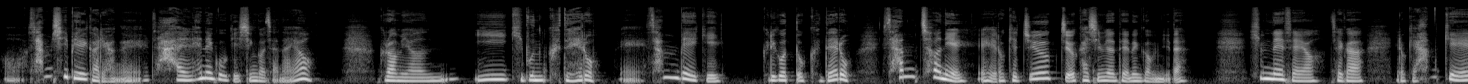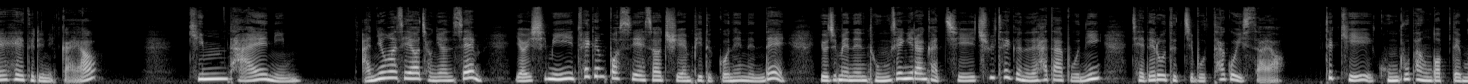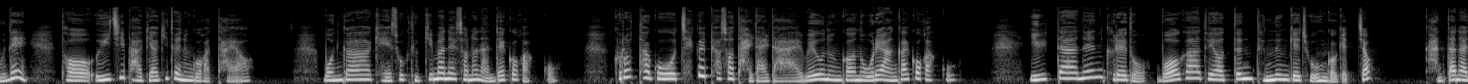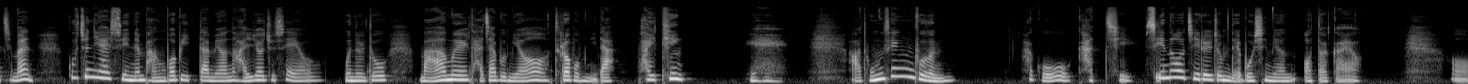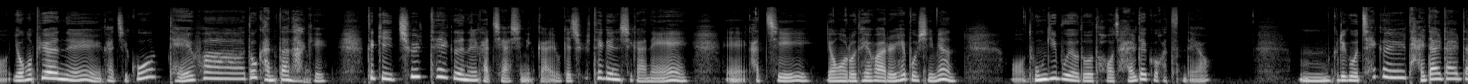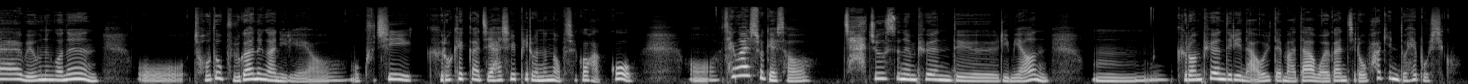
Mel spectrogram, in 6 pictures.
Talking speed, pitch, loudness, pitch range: 280 characters per minute, 195 Hz, -18 LUFS, 170-240 Hz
